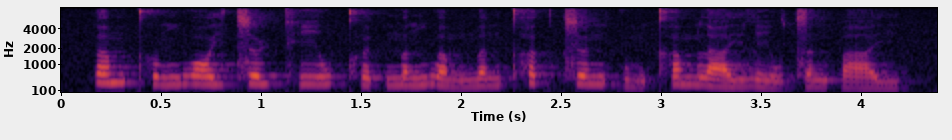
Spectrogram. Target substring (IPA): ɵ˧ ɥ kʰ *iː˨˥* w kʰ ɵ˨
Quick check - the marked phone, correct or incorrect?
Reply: correct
